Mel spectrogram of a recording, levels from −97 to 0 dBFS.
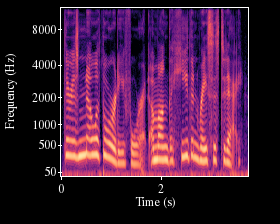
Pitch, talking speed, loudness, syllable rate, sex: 240 Hz, 190 wpm, -14 LUFS, 5.7 syllables/s, female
